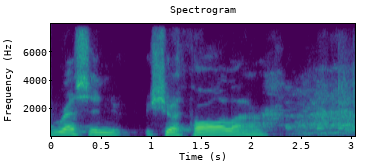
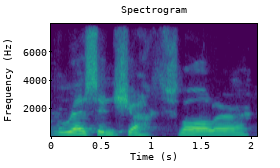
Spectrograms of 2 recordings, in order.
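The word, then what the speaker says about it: Reschenthaler: And Guy Resenshathaler. You know that Resenshathaler. That's actually the way you pronounce it.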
